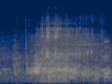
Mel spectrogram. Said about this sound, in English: That spurt of water is the sound of success. It's a matter of putting it all together again.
